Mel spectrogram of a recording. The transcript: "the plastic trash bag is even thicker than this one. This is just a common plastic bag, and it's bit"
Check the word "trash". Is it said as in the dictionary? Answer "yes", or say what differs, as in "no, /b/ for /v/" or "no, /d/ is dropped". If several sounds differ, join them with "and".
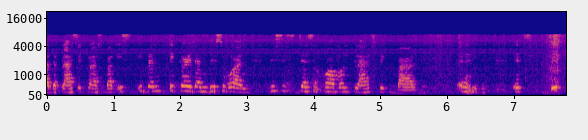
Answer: no, /s/ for /ʃ/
